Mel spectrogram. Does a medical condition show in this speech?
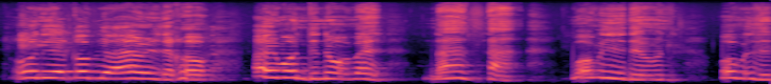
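Yes: speech impediment; wheelchair user, wears glasses; talks either too slow or too fast, hard to understand when too fast and animated.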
